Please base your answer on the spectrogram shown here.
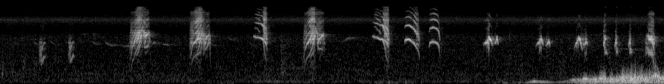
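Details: Long-tailed shrike singing its repertoire to provoke other shrikes: spaced harsh bursts, then hooked whistled notes and quick high chips, with a rumbling low noise rising at the end.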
